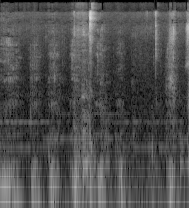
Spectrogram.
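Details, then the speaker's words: Dog snoring while lying in its bed beneath the camera: a quick run of low, rough snorting and snuffling pulses over faint room noise. "Si vous entendez des ronflements et des bruits un peu bizarres, ce n'est pas moi. Sachez que ce n'est pas moi, mais c'est mon chien."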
